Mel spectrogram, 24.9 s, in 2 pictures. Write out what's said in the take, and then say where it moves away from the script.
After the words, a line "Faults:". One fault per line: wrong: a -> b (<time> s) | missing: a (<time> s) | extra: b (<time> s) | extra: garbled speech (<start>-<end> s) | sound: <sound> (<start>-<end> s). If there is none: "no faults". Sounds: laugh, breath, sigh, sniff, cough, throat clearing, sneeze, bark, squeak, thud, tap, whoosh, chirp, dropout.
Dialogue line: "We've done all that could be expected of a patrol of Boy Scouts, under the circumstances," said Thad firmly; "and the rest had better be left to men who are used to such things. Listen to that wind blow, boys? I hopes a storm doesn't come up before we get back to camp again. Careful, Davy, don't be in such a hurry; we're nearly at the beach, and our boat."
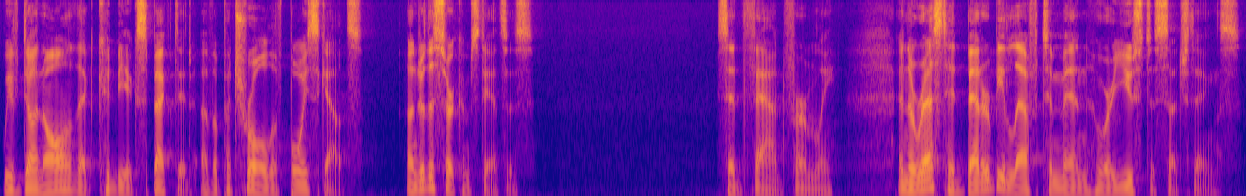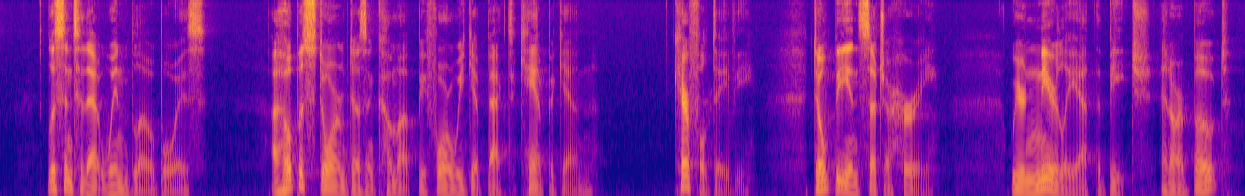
"We've done all that could be expected of a patrol of Boy Scouts, under the circumstances," said Thad firmly; "and the rest had better be left to men who are used to such things. Listen to that wind blow, boys? I hope a storm doesn't come up before we get back to camp again. Careful, Davy, don't be in such a hurry; we're nearly at the beach, and our boat."
Faults:
wrong: hopes -> hope (15.3 s)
